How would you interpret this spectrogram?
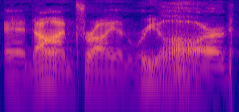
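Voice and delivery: calm restraint. Retold or imitated. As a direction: say it slowly, holding your temper. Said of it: "She said".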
